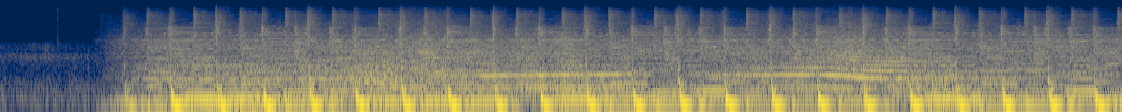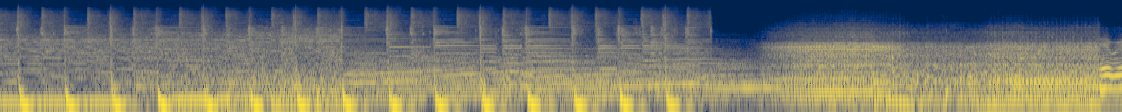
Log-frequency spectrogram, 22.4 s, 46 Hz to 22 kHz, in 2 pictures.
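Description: New 2023 Ducati Monster 937 SP motorcycle on a test ride: the engine swells from quiet into a loud, sustained drone with shifting revs, then drops away near the end, heard close with no talking.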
